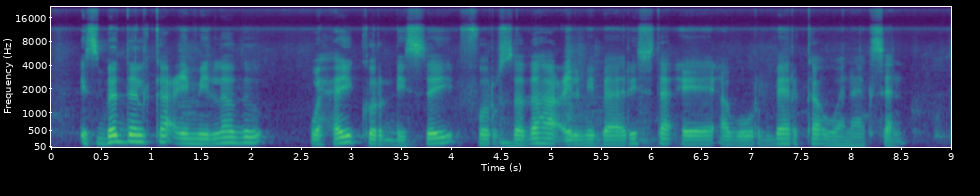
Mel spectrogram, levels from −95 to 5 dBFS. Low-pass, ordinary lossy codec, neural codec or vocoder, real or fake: none; none; none; real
